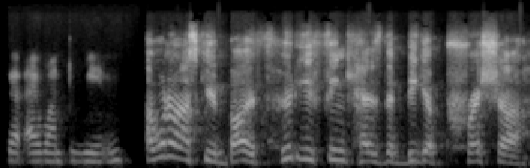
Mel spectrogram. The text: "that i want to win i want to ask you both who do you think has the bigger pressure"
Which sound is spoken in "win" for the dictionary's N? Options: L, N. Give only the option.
N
